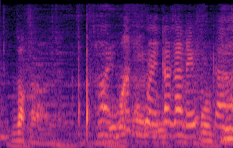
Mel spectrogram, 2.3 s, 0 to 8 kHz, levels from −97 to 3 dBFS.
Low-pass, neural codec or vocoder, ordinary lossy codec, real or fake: 7.2 kHz; codec, 44.1 kHz, 2.6 kbps, SNAC; Opus, 64 kbps; fake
